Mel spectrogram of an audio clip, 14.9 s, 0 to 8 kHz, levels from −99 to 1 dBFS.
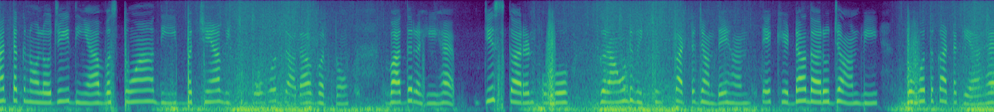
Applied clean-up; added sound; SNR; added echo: none; Fire; 2 dB; none.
